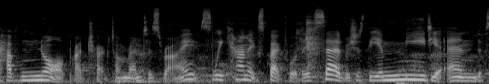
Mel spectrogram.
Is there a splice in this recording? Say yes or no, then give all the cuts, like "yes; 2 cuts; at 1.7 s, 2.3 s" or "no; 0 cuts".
yes; 1 cut; at 2.1 s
